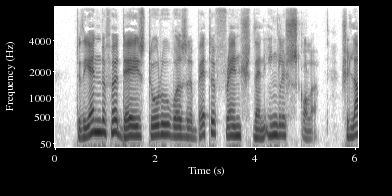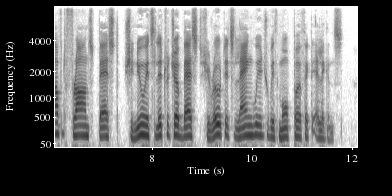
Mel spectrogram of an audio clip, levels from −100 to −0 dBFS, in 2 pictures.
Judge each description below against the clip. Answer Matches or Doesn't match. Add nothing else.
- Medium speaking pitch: Matches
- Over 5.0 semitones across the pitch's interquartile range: Doesn't match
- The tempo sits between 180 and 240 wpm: Doesn't match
